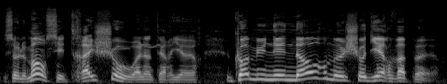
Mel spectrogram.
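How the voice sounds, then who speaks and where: A man voicing a boastful, excitable steam locomotive with an emphatic, theatrical manner in a French-dubbed children's cartoon. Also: high voice, a little slow, no room sound, full character voice. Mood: self-important. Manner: theatrical, emphatic, self-important. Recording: loud music behind the voice.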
